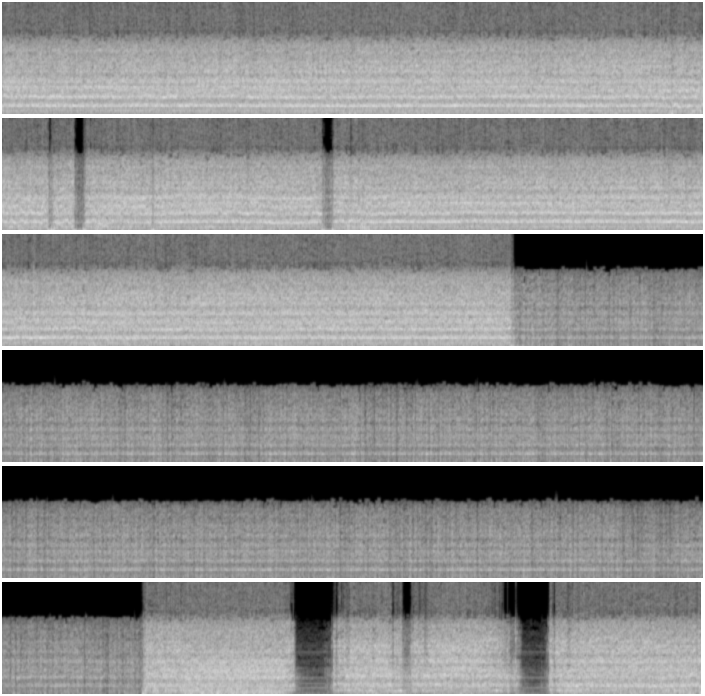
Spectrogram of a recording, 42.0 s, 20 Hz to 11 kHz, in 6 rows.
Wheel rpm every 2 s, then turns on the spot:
230, 220, 230, 220, 210, 220, 230, 220, 220, 230, 220, 230, 230, 230, 230, 240, 230, 220, 190, 120, 130.
none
